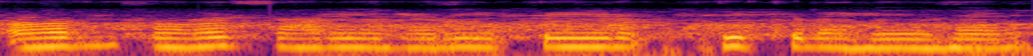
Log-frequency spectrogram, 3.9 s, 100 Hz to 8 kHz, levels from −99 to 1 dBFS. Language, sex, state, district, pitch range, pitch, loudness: Hindi, female, Maharashtra, Mumbai Suburban, 195-205 Hz, 200 Hz, -19 LUFS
